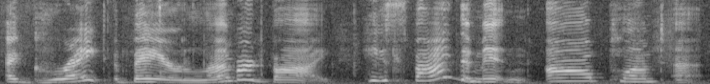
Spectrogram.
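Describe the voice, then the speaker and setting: Squeaky cartoon chipmunk reading a storybook to kids, super high and bouncy pitch, really noisy audio. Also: big pitch swings, moderate pace. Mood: chirpy storytelling. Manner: asks young listeners questions. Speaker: story reader for children. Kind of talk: read-aloud picture book storytelling.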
